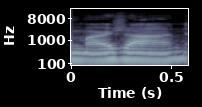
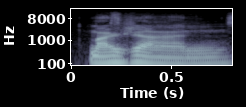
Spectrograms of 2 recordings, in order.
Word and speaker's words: Marjan: the difference so Maran emphasis on the an Marjan that's that's the angelized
